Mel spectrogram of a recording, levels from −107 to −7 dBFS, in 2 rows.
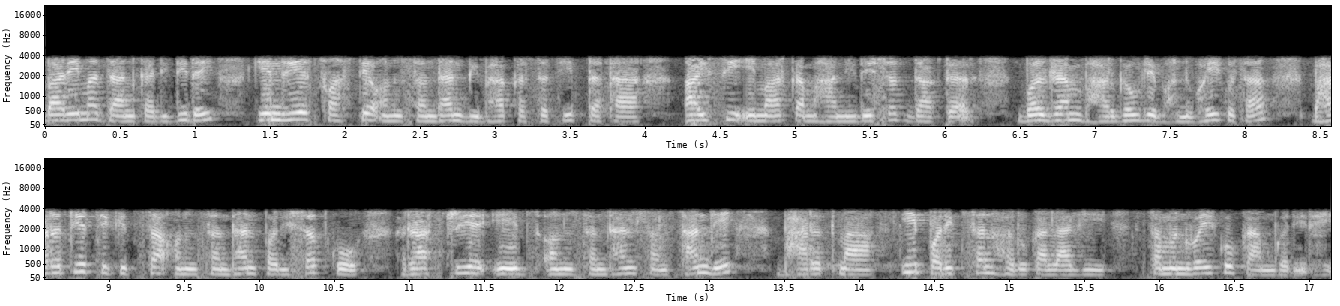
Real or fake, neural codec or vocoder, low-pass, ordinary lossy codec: real; none; 3.6 kHz; Opus, 32 kbps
